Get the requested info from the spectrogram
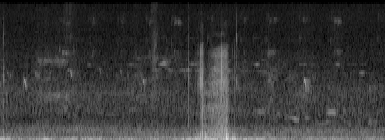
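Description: Small birds chirping in short, scattered calls over a low outdoor rumble. About four seconds in comes a brief scuff ending in a knock, the loudest sound.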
